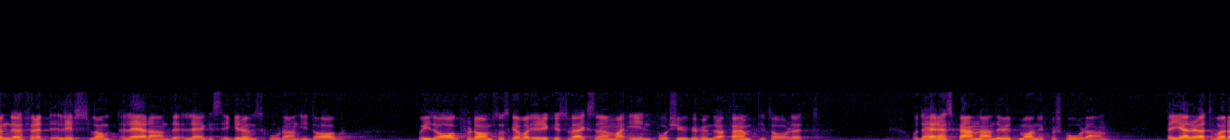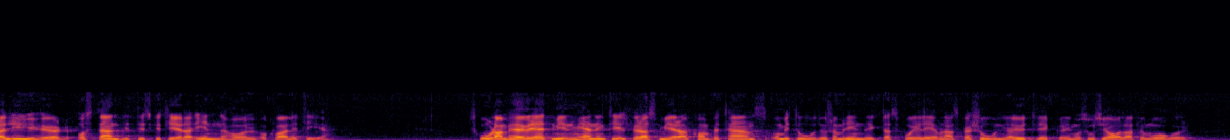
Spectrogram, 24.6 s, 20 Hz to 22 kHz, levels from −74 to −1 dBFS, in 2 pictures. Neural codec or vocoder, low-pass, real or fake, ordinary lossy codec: codec, 16 kHz, 6 kbps, DAC; none; fake; none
